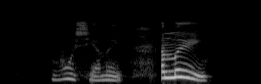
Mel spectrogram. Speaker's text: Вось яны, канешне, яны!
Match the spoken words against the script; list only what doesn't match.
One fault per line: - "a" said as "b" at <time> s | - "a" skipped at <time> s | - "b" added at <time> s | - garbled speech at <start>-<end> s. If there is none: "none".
- "канешне" skipped at 1.2 s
